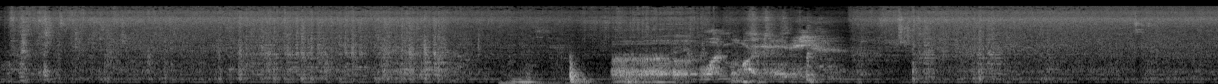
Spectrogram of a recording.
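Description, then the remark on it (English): A steady, loud hiss of steam fills the space, with a burst of sizzling around the middle as water hits hot stones, then settling back into a constant rushing hiss. “right, folks, what you're hearing is steam.”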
